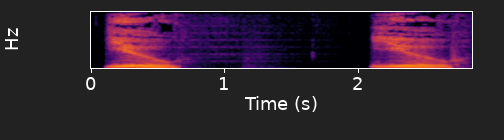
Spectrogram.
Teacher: the long U sound, which sounds like U, is a Y sound plus an OO sound. · The long U is a two-sound vowel. It begins like a Y sound with relaxed lips and the tip of the tongue very high to the tooth ridge. Then the lips transition into the OO sound with the lips moving into a small, tight circle at the same time as the back of the tongue rises high.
